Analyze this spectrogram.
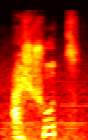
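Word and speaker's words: Hashut: l'aide il s'agit d'cho ou achute si vous préférez mais ça se prononce acho dieu mineur du chaos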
